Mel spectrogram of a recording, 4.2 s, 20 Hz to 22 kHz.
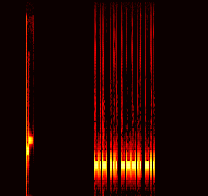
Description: Morse code, heard as a keyed tone, about 43 wpm, 690 Hz. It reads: KS8D
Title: SOTA QSO Practice 45wpm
